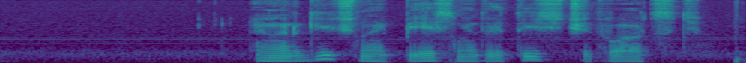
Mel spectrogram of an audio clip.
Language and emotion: Russian, sad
